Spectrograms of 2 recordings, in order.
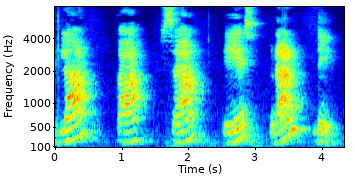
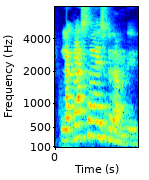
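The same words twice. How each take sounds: First: It is read in separate syllables. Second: It is read smoothly as one phrase.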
